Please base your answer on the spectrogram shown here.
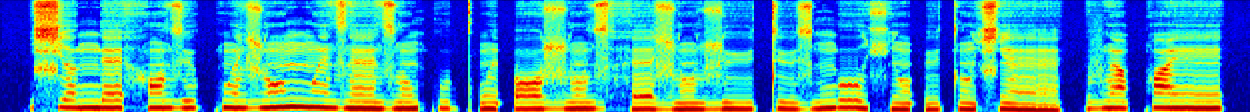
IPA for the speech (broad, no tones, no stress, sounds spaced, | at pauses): ɕ ɜ ŋ ɛ h ɔ̃ z y kʷ ɛ̃ ɮ õ ŋʷ ẽ z ɛ̃ z õ kʷ ɘ kʷʼ ẽ ʔ ɔ ɮ õ z h ɛ ɮ õ ɮ y t y z ŋ o ç õ ʔ y t õ ɕ ɛ̃ | v ɛ̃ qʷ ẽ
